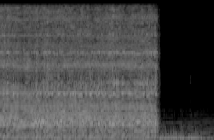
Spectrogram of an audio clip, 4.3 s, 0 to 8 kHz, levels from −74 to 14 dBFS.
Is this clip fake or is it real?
fake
